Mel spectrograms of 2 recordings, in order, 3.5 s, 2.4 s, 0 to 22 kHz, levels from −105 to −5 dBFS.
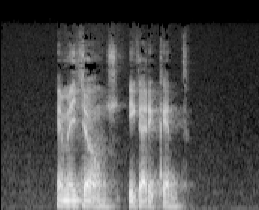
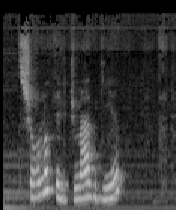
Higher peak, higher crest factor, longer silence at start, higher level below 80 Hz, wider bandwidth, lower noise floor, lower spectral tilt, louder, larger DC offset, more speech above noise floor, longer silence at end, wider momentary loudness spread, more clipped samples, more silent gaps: first, -2 dBFS vs -18 dBFS; about the same, 18 dB vs 20 dB; first, 0.75 s vs 0.05 s; first, -42 dBFS vs -66 dBFS; second, 12 kHz vs 16.5 kHz; about the same, -65 dBFS vs -62 dBFS; first, -5 dB/octave vs -3.5 dB/octave; first, -18 LUFS vs -35 LUFS; neither; first, 48 dB vs 28 dB; first, 1 s vs 0.15 s; first, 11 LU vs 5 LU; neither; neither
